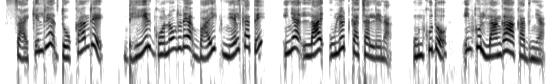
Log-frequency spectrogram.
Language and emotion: Santali, disgusted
